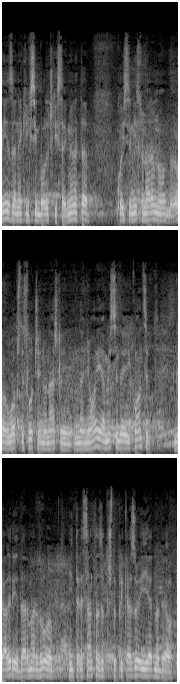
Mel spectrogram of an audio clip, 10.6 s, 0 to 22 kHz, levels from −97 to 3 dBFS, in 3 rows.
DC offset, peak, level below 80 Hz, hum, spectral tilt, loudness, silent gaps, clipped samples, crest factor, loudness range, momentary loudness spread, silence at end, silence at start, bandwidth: under 0.1%; -12 dBFS; -54 dBFS; none; -5.5 dB/octave; -24 LUFS; none; under 0.1%; 12 dB; 1 LU; 5 LU; 0 s; 0 s; 12.5 kHz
